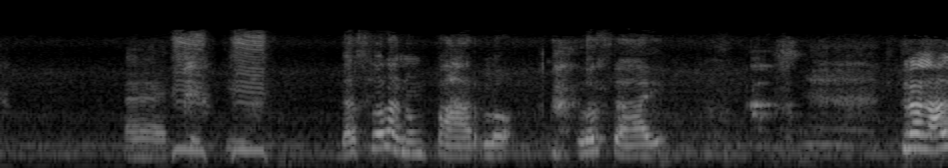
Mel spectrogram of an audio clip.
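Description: A middle-aged woman talks and laughs with animation, heard through a phone.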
